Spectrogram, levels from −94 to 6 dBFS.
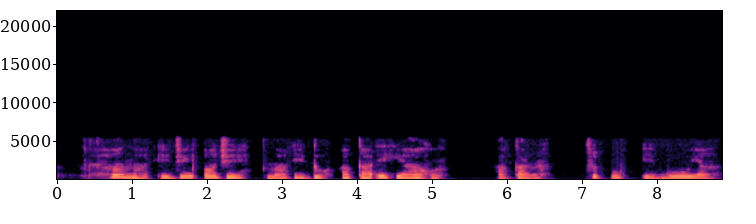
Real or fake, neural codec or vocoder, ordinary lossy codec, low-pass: real; none; none; 5.4 kHz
